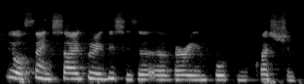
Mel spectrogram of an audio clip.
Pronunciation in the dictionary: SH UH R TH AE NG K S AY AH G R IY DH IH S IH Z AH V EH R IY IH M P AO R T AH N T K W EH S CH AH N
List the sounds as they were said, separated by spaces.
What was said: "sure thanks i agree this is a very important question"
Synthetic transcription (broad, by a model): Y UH TH AE NG K S AY AH G R IY DH IH S IH Z AH V EH R IY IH M P AO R T N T K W EH S CH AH N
